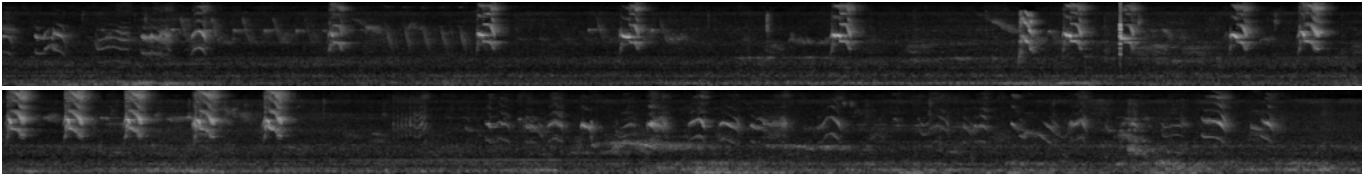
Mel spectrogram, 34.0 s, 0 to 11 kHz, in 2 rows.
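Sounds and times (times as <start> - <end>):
low rumble: 18.3 - 34.0.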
